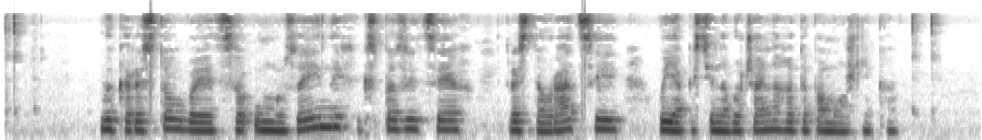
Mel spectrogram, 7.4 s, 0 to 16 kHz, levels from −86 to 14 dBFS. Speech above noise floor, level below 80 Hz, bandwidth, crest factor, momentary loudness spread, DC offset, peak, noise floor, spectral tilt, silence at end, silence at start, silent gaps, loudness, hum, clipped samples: 39 dB; -58 dBFS; 12 kHz; 18 dB; 15 LU; under 0.1%; 0 dBFS; -56 dBFS; -4 dB/octave; 0.35 s; 0.05 s; none; -16 LUFS; none; under 0.1%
